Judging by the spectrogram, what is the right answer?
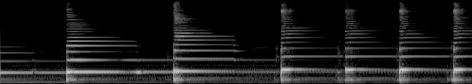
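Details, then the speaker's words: Guitar made in Australia that dried out after moving to dry Colorado: single plucked notes ring with a faint buzzy edge, probably a high fret from loose, lifted fret ends, confirmed by tapping the fret ends with a screwdriver. "Obviously, that's no good. Technical term for that is bad. So this is probably a high fret."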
